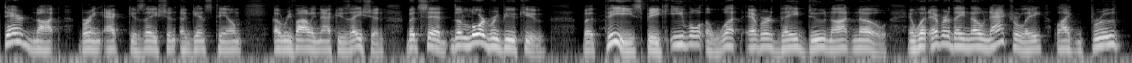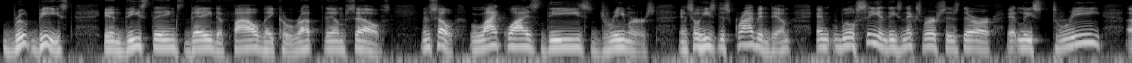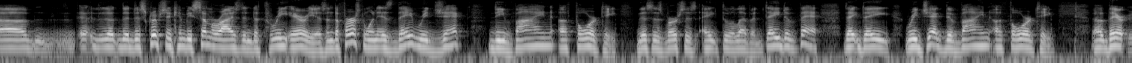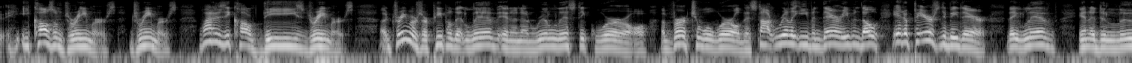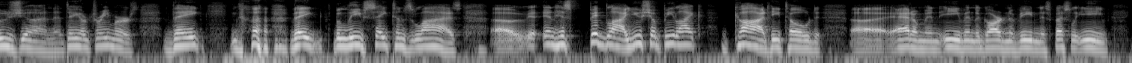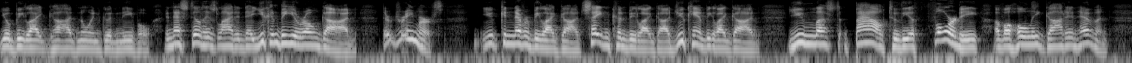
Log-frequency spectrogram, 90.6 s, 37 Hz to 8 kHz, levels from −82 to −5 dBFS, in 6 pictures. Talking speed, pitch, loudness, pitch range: 145 wpm, 140 Hz, -25 LUFS, 125-160 Hz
